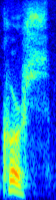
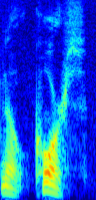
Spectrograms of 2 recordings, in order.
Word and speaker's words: course: ago in the 1990s he said curse says no no Juan Carlos curse no course and he always had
